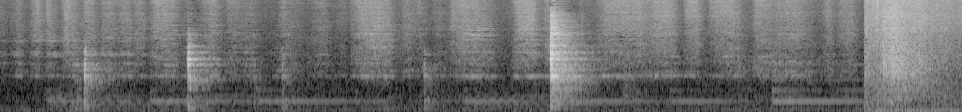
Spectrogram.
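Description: A cloth is rubbed over a cast-aluminium engine casting. The part gives four sharp metallic clinks as it is handled, the loudest just past the middle. Loud, steady rubbing of the cloth on the metal starts near the end.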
